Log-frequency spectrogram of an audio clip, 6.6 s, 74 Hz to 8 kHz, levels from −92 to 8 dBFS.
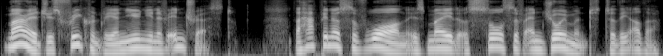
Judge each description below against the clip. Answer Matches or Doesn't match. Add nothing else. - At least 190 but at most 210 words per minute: Doesn't match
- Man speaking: Matches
